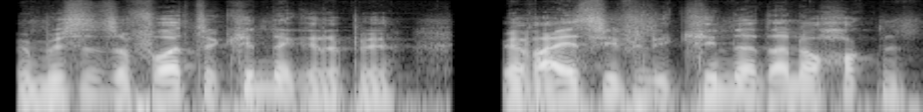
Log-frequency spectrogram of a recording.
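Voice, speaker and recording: A man's voice: mid-range voice, fast, natural voice. A man voicing a sporty, caring girl who speaks with pressing concern.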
